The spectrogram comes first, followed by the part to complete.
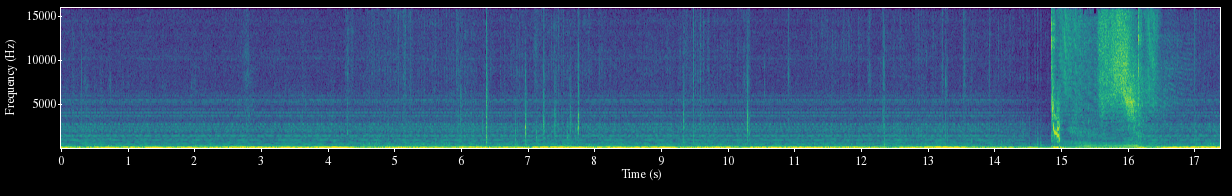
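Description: A loud, uneven low hum with steady electrical tones above it, with a few light clicks in the middle and a brushing swish near the end.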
